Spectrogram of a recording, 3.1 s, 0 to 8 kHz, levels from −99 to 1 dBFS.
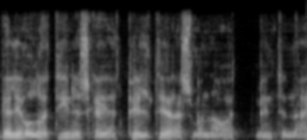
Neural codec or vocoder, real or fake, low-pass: vocoder, 22.05 kHz, 80 mel bands, HiFi-GAN; fake; 7.2 kHz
